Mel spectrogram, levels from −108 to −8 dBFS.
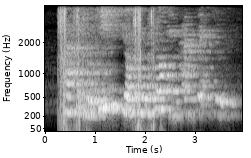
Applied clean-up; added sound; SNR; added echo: classical method WPE with log-MMSE.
